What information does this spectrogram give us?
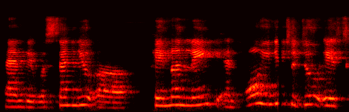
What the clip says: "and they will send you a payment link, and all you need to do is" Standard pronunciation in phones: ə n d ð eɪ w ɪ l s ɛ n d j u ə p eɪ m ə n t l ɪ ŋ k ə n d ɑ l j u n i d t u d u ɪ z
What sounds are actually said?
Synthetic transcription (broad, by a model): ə n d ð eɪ w ɪ l s ɛ n d j u ə p eɪ m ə n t l ɪ ŋ k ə n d ɑ l j u n i d t u d u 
